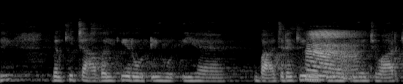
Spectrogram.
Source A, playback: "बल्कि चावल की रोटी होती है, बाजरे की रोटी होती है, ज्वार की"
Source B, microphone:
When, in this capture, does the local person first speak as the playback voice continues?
3.0 s

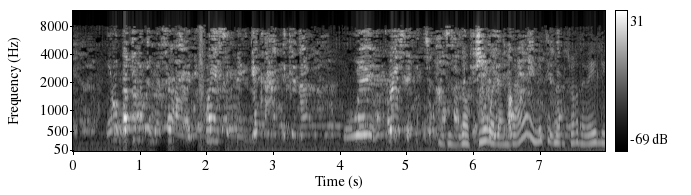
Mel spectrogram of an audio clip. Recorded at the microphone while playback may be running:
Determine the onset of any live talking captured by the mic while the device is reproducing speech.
5.5 s

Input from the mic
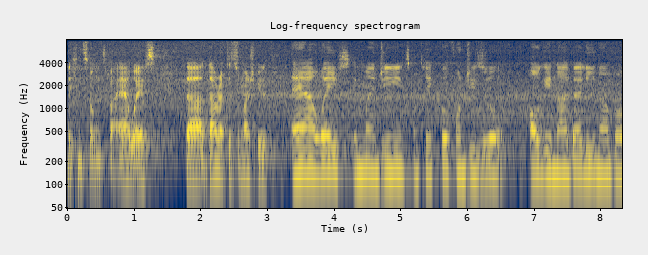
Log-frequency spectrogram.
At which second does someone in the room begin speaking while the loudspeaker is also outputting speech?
none

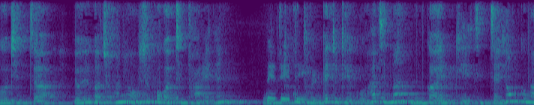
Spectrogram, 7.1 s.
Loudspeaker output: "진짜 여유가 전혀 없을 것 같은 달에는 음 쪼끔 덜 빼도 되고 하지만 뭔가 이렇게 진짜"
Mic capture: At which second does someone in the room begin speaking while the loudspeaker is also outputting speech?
3.5 s

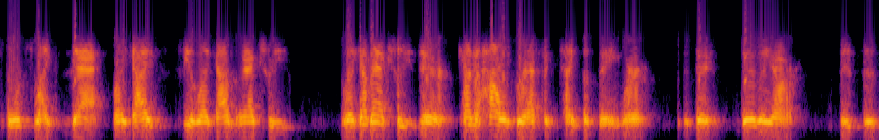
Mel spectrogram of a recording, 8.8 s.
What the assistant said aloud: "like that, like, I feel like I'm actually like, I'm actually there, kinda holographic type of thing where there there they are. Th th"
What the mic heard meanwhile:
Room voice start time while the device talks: none

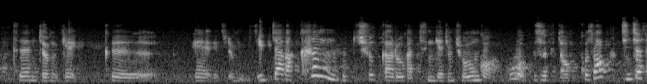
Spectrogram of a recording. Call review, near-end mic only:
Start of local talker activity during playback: none

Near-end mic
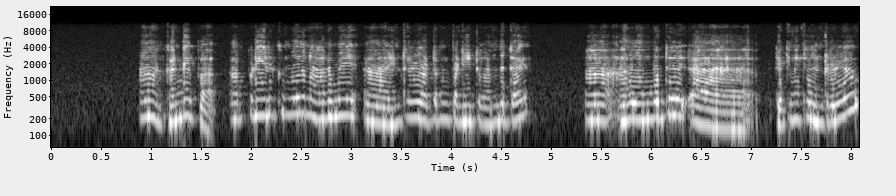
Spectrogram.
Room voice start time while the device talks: none

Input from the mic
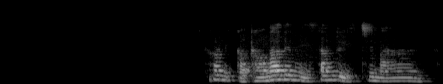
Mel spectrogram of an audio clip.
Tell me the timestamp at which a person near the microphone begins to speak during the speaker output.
2.0 s

